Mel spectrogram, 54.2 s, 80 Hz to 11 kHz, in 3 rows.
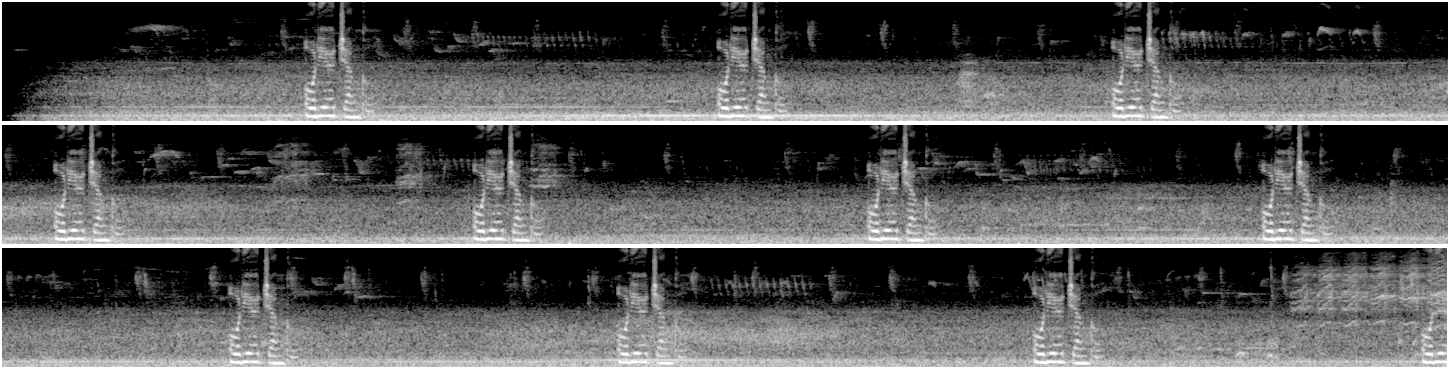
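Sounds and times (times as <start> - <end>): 
city birds singing: 0.1 - 54.2
dogs barking in urban atmosphere: 11.9 - 12.7, 30.3 - 32.9, 50.8 - 52.4.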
